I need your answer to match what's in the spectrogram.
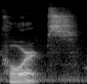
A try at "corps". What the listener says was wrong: core. I think it's pronounced core, man. Yes, it's silent. It's like Illinois or Des Moines.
